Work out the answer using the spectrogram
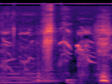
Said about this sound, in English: You like the duck? Where did the duck come from, mate? It's our favourite.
